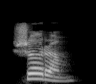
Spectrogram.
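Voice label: "шӧрӧм", Komi, female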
